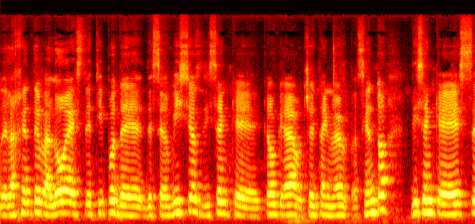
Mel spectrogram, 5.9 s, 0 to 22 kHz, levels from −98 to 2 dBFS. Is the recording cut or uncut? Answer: uncut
